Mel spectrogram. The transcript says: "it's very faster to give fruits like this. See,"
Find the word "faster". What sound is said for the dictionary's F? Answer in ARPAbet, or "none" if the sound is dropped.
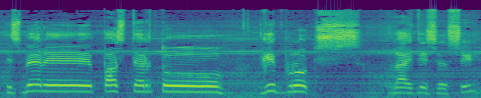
P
